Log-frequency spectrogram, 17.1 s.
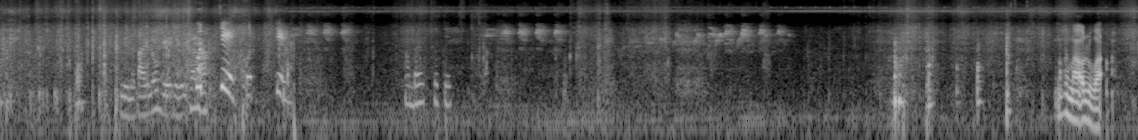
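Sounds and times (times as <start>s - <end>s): high insect drone: 0.0s - 17.0s
bird chirping: 2.4s - 13.3s.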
